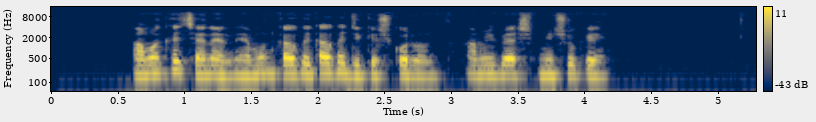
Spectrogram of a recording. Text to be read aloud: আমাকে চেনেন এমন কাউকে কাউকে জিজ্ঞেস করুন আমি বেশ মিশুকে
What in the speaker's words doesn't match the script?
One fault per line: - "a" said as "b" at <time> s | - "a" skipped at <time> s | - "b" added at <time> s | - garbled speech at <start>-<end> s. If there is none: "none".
none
